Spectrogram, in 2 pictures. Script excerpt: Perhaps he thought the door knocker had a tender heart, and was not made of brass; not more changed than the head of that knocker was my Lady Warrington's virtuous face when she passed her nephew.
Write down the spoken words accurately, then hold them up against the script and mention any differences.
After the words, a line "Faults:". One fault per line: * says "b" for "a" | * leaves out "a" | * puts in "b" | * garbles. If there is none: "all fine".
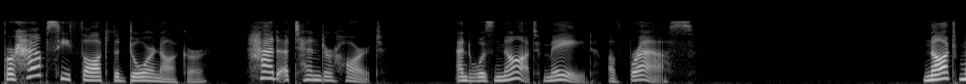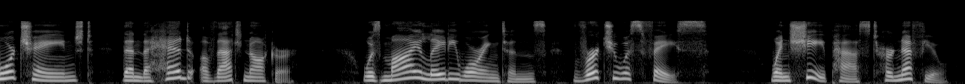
Perhaps he thought the door knocker had a tender heart, and was not made of brass; not more changed than the head of that knocker was my Lady Warrington's virtuous face when she passed her nephew.
Faults:
all fine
